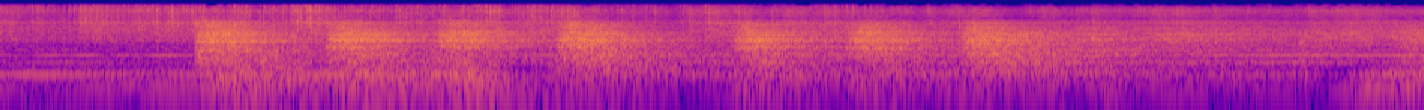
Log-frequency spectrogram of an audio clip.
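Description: A large hydraulic machine hums steadily.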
